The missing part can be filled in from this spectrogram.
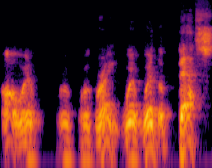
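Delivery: whispered, breathy, stammering, confident boastful tone. Imitating business owners asked how they are doing: imitating a confident business owner. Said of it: "ninety-two percent of business owners".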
